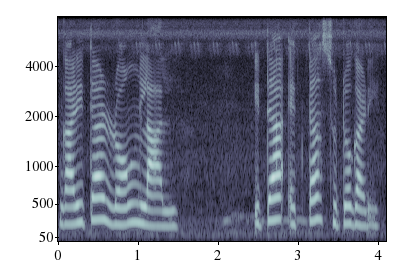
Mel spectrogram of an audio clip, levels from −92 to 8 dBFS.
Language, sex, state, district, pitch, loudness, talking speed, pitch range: Bengali, female, Assam, Hailakandi, 235 Hz, -18 LUFS, 100 wpm, 220-280 Hz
